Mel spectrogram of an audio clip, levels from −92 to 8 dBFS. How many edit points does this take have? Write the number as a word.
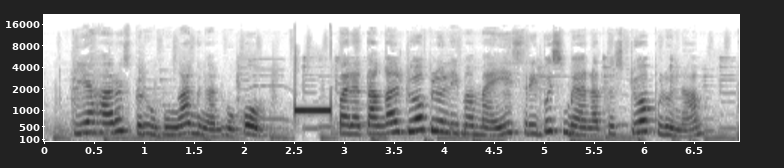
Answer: one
